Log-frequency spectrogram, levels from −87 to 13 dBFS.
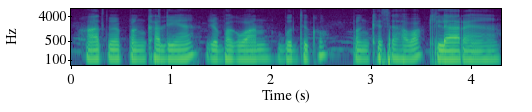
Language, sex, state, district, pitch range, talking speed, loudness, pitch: Hindi, male, Bihar, Purnia, 115-120 Hz, 195 wpm, -20 LUFS, 120 Hz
